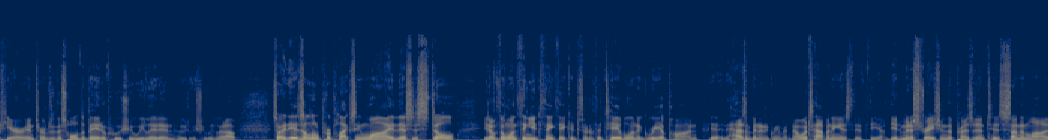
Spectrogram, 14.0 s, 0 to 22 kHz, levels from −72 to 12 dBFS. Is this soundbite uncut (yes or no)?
no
